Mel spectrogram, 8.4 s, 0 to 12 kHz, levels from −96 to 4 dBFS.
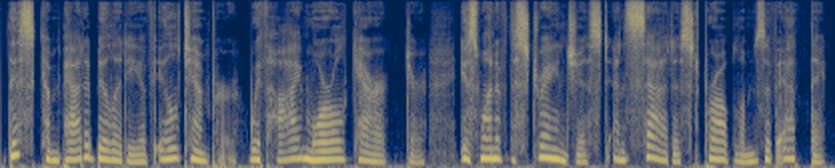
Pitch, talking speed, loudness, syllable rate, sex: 175 Hz, 135 wpm, -21 LUFS, 4.3 syllables/s, female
